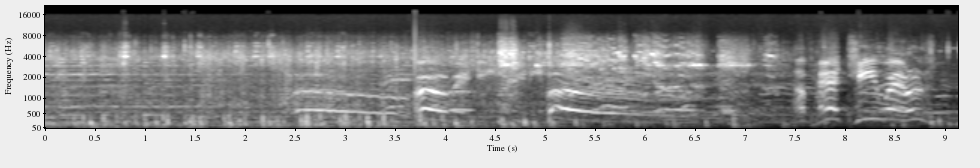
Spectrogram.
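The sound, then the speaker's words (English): Stagecoach horses trot along with a steady, rapid clip-clop of hooves, loud, amid a busy mix of rumbling movement and occasional raised voices calling out. “Folks, we gotta change horses.”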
